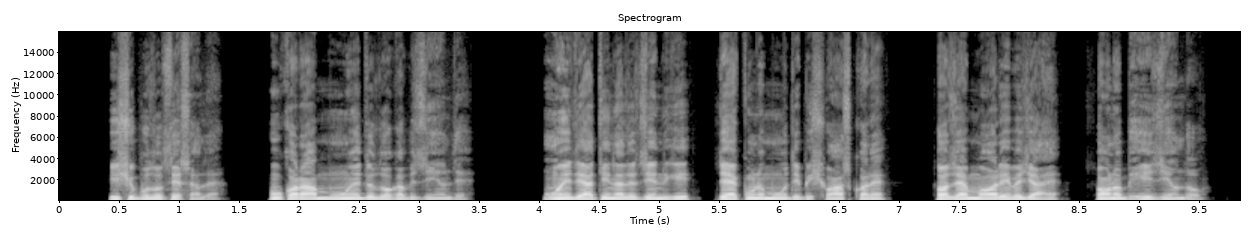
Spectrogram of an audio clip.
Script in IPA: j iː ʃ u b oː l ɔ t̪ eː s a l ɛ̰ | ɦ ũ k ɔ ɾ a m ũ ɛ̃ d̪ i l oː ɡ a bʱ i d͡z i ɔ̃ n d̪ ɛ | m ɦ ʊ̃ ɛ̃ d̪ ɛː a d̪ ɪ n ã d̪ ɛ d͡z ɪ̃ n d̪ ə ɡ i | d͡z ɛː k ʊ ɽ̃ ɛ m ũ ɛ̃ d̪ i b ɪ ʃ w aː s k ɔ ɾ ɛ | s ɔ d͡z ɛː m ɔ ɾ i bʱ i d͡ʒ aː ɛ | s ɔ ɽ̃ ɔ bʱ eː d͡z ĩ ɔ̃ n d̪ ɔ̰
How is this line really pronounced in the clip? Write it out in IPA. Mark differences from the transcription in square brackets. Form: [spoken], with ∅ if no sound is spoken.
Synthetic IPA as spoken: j iː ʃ u b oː l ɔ t̪ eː s a l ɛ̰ | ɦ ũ k ɔ ɾ a m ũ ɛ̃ d̪ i l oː ɡ a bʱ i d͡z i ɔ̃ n d̪ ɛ | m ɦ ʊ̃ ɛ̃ d̪ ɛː a [t̪] ɪ n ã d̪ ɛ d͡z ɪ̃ n d̪ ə ɡ i | d͡z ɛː k ʊ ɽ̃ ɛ m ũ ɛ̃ d̪ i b ɪ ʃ w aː s k ɔ ɾ ɛ | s ɔ d͡z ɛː m ɔ ɾ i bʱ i d͡ʒ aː ɛ | s ɔ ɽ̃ ɔ bʱ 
